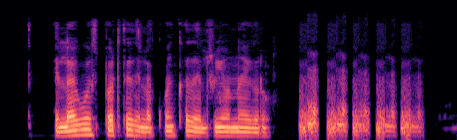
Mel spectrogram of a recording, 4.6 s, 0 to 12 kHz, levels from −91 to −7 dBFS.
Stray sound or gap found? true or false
true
